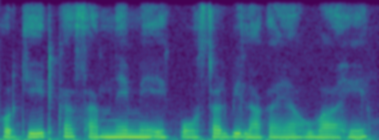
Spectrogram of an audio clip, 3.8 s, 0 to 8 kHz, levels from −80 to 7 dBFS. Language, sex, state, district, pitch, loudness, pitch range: Hindi, female, Arunachal Pradesh, Papum Pare, 195 Hz, -14 LUFS, 185-200 Hz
